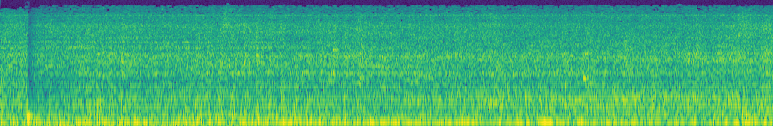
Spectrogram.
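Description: Container freight train wagons rolling past on the rails: a steady running noise of wheels on track with a constant low hum, and a single sharp knock about half a second in.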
